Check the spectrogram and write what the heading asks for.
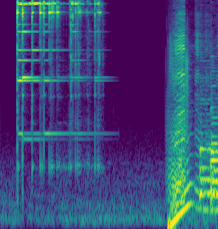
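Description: Cartoon sound effect: a bright metallic jingle of quick clinks with high ringing tones, lasting under a second. Near the end a comic musical sting begins with a rising boing.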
